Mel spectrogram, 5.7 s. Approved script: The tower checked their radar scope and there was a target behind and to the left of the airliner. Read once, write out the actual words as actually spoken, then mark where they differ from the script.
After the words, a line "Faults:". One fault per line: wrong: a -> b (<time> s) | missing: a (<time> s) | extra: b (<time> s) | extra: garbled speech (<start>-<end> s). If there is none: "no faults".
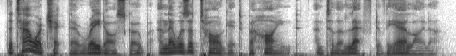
The tower checked their radar scope and there was a target behind and to the left of the airliner.
Faults:
no faults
